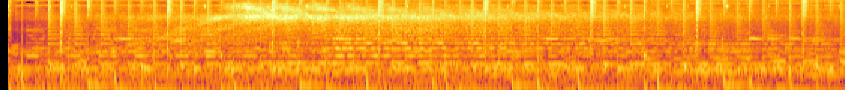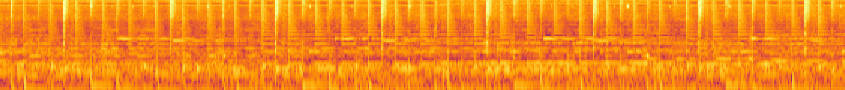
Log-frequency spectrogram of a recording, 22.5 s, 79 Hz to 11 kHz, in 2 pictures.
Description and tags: electro-pop 02 loop
created several tracks with ableton vst synths.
